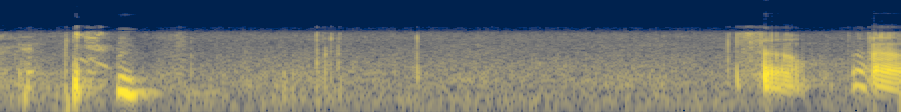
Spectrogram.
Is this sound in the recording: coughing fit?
yes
